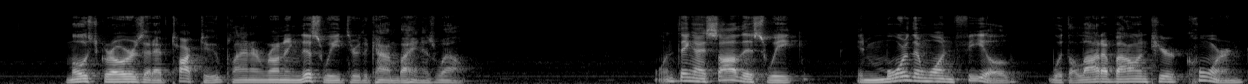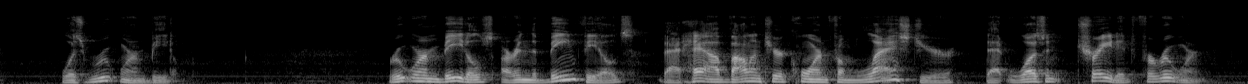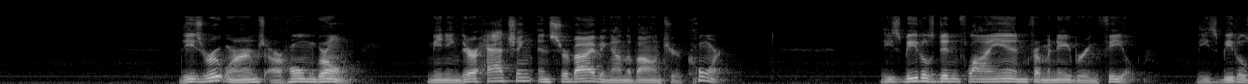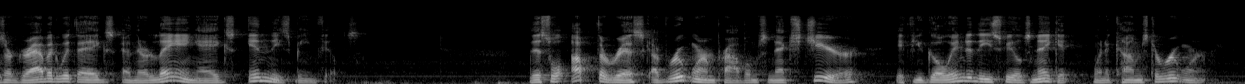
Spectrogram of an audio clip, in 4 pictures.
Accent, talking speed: American, 135 wpm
